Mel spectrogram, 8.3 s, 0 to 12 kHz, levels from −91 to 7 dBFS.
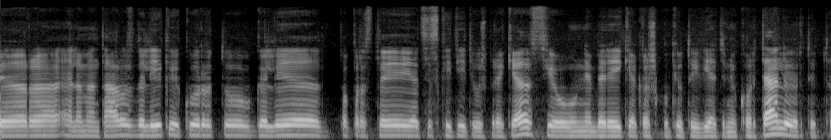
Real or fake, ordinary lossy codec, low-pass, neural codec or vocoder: real; MP3, 96 kbps; 9.9 kHz; none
